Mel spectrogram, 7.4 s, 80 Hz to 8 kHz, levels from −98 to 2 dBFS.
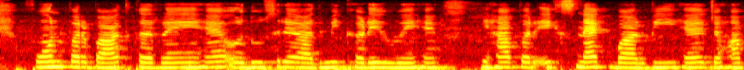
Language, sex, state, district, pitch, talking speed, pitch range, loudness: Hindi, female, Rajasthan, Bikaner, 205 Hz, 170 wpm, 195-215 Hz, -19 LUFS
